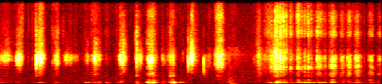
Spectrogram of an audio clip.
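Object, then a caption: Paint pen tip on thick cotton rag paper. The tip of a purple acrylic paint pen is drawn across a sheet of thick, textured cotton rag paper painted in gouache, lying flat on a table. It makes a quiet, fine scratching rub in many short, quick strokes, with a bright, papery hiss over a soft, low body.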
